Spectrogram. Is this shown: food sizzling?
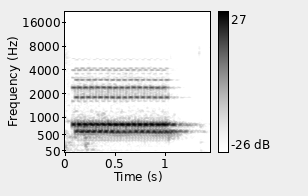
no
